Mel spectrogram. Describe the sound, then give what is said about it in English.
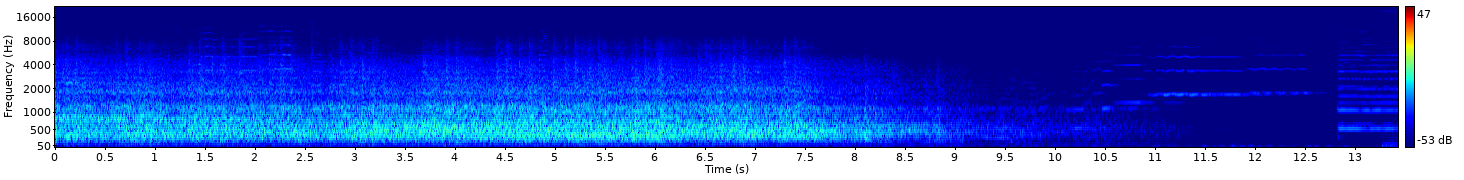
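An express steam train on the London North Eastern Railway line thunders past in a long, loud rushing roar that gradually fades, followed by a high whistle as it recedes. No one speaks. “the express steam train which whistled past on the London Northeastern Railway line as he began the cadenza in the first movement of the concerto.”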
